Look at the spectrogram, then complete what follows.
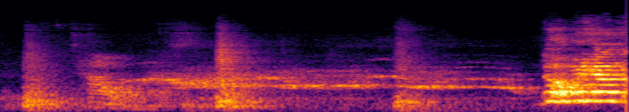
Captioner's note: screaming from off stage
